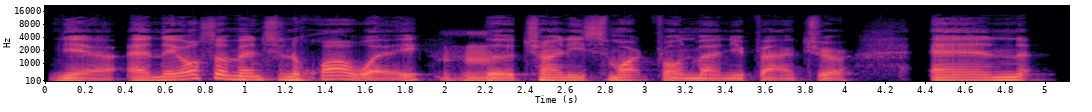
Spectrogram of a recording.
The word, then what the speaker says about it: Huawei: But again, I've studied Chinese, and I know that it's pronounced Huawei, which might be a little bit difficult if you haven't studied Chinese and don't have the pronunciation. Ars Technica says Huawei is close enough for Western markets, according to the company.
